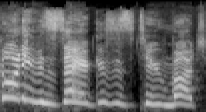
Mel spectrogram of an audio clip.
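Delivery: crying with laughter. Telling an embarrassing school story, laughing to tears. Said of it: "I'm, like, crying".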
